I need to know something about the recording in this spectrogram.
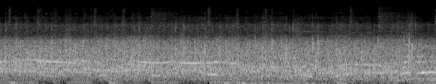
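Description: Stadium crowd applauding steadily after a play in a college football game, with music playing underneath.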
